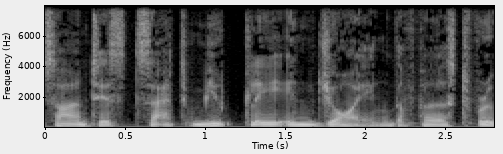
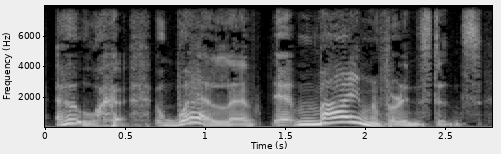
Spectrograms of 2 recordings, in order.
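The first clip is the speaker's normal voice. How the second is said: high, flustered and hesitant; high embarrassed stammer; feeble laugh; 12 semitones higher, 5 dB louder, slower than usual. A narrator's reading. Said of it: "with a feeble laugh".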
